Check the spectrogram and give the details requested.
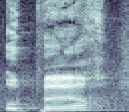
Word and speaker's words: Opper: Alors Hopper, ça s'écrit O-2-P-E-R.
